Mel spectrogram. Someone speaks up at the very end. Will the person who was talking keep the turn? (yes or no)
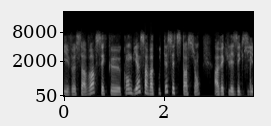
yes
